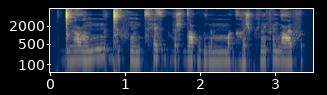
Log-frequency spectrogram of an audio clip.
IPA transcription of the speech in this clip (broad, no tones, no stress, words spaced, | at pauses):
ɡ͡ǀə̃ ʕũnːəɡ͡ǀɨ fũnt͡sʰɛzbʱuʃ dˤuɓuɡnəmːʌ ɡʱʌʃpʰlẽfɛ̃nʕəf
